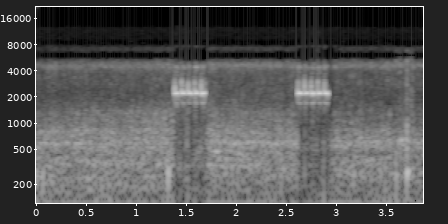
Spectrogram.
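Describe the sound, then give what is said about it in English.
Two quarters registering in a payphone to pay for a local call: two short bursts of five rapid, high electronic beeps each, about a second apart, over a low steady line hum. “Did you want to pay with coins? Sure. Okay, just go ahead and put it in.”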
